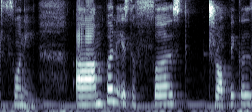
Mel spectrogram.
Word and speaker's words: Fani: Amphan is written Amphan but is pronounced Amphan, just like Cyclone Foni was written Fani but is pronounced Foni.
